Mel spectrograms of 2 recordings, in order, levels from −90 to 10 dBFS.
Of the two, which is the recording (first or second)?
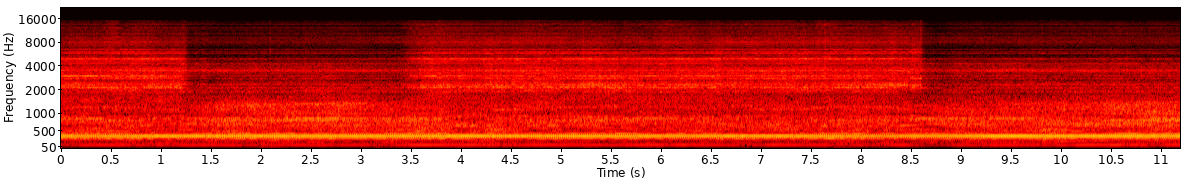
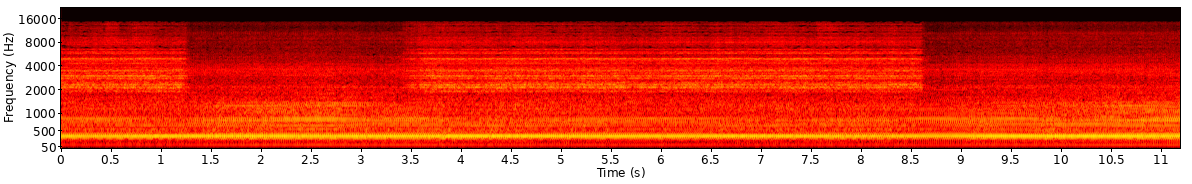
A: second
